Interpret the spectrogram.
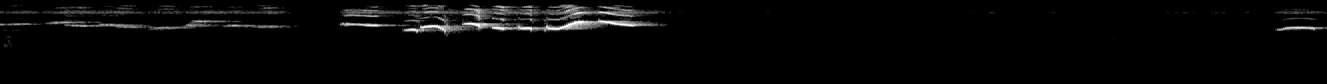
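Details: Lure recording of oriental magpie-robin meant to draw a singing response: quiet falling whistles, then a loud, fast, jumbled chirping burst, long silence, and one final short note.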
